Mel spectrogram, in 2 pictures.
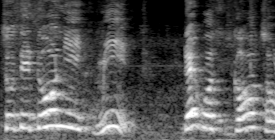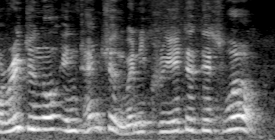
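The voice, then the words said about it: Indian-accented English. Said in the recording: “You have Indian accent ... So he thinks I have Indian accent.”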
